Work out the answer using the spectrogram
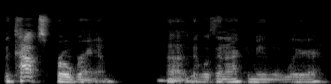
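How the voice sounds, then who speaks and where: An American man from Chicago giving an informal training webinar, explaining haltingly with personal asides. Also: medium pitch, flat delivery, slightly rough, poor audio. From Chicago, United States. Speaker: webinar presenter, substance misuse prevention trainer.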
